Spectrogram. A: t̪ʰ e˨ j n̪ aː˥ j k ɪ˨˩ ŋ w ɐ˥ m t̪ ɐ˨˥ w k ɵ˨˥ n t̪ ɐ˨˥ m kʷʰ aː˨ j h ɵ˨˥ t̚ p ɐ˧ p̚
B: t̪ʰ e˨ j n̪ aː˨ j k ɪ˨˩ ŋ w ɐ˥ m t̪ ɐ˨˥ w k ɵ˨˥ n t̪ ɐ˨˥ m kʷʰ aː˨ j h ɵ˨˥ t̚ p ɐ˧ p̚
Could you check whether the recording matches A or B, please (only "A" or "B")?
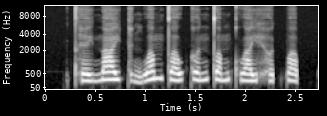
A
